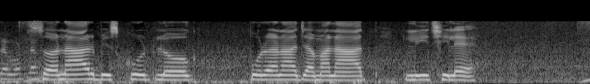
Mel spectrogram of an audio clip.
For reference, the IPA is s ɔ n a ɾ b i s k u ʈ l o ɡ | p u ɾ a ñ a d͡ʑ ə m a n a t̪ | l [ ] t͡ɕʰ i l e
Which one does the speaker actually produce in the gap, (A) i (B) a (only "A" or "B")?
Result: A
